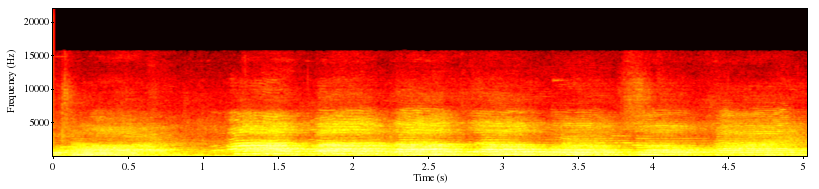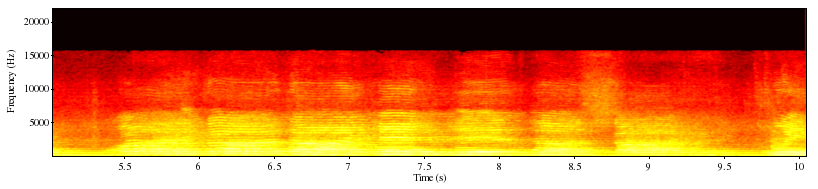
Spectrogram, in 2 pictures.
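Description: A class of kindergarten children singing a song together in unison, in phrases of held notes with short breaks between them.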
